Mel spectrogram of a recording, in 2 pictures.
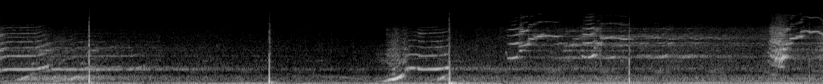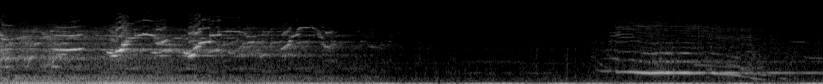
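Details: A single humpback whale sings near Bermuda in spring, recorded by hydrophone in deep water and heard at natural speed. High squeaky whistles and swoops sit over low rumbling moans, with a steady low hum beneath.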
